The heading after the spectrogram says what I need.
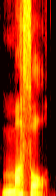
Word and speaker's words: muscle: And right alongside strength is muscle. Muscle. Now, really pay attention to the pronunciation here. That C is totally silent.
